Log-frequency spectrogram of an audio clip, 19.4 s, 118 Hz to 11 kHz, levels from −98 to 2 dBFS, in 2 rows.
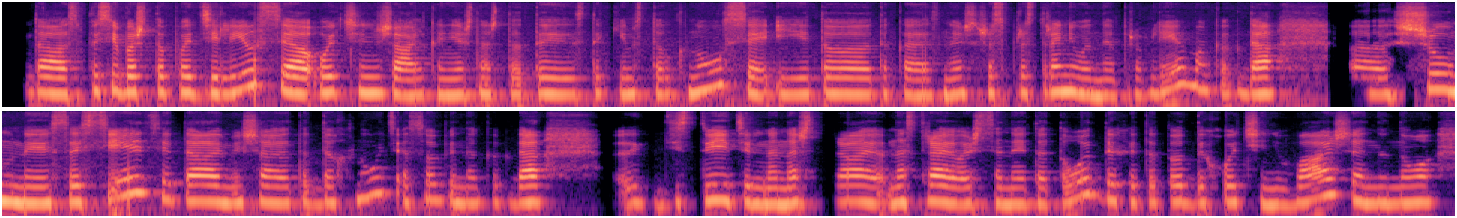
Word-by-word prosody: Да, 215 -1 +4
спасибо, 225 +2 +1
что 225 0 +3
поделился. 225 +2 +4
Очень 225 0 +1
жаль, 200 -2 +3
конечно, 200 0 -1
что 205 +1 -4
ты 205 -1 -1
с 200 - -8
таким 210 +1 -5
столкнулся, 215 +4 -2
и 205 +1 -3
это 210 -1 +1
такая, 205 -2 -3
знаешь, 205 +1 -3
распространённая 220 -3 0
проблема, 225 +8 -4
когда, 215 -2 +2 0.6
э, 205 0 -1
шумные 215 -1 +4
соседи, 235 +9 0
да, 225 -1 +6
мешают 210 0 -1
отдохнуть, 240 +10 -6
особенно 215 -1 -5
когда, 215 0 +2 0.5
э, 205 +2 -7
действительно 215 +1 -1
наштраи 210 +2 0
настраиваешься 210 -2 +1
на 200 - -1
этот 200 0 -7
отдых. 260 -3 -4
Этот 215 0 -8
отдых 210 -1 -5
очень 215 -3 -3
важен, 230 +1 +1
но, 215 +1 -1
215 Hz, 120 wpm, -23 LUFS, 205-225 Hz, 0.6 s, да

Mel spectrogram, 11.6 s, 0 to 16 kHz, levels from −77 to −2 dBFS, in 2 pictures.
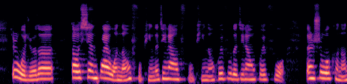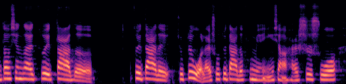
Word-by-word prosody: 就 - - -1
是 - - +4
我 230 -8 +6
觉 190 +1 0
得 235 +1 +4 0.3
到 280 -1 +6
现 275 0 +3
在 265 -2 +6
我 190 -5 +2
能 180 +7 +1
抚 245 -1 -11
平 185 -6 -8
的 195 - -2
尽 245 +3 0
量 230 -2 +2
抚 220 0 -14
平， 180 - -9
能 175 0 -4
恢 240 +5 -1
复 240 0 -5
的 215 -1 +2
尽 220 - -5
量 215 -1 -1
恢 210 -2 -4
复。 205 -5 -6 0.3
但 260 0 +4
是 265 +2 -5
我 245 0 +6
可 240 -3 -4
能 175 +1 -3
到 245 +2 +2
现 245 0 -1
在 230 -2 +1
最 230 0 +1
大 220 -2 +1
的 175 - -2 0.6
最 255 -2 +2
大 235 -1 +1
的 195 -3 -1
就 225 - -3
对 245 +6 -2
我 250 - +4
来 145 +3 -2
说 225 +5 -5
最 235 +1 -2
大 225 -2 0
的 190 -1 -2
负 195 +2 -11
面 200 -4 -2
影 170 - -5
响 - - -4
还 175 -1 -6
是 215 +4 -4
说 200 -1 0
220 Hz, 280 characters per minute, -20 LUFS, 195-245 Hz, 0.6 s, 我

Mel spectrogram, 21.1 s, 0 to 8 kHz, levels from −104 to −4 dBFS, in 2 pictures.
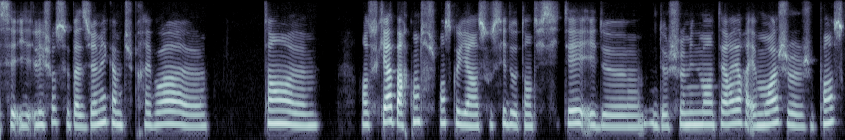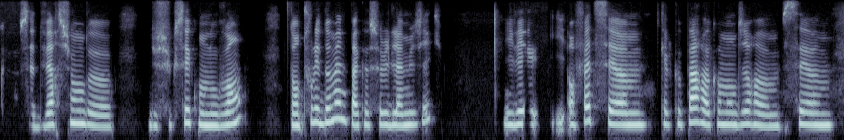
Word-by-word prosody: C'est 215 - 0
i 205 -1 -5
les 225 0 +1
choses 270 +3 -3
se - - -1
passent 205 -3 -1
jamais 240 +5 +1
comme 240 -4 0
tu 220 - -10
prévois, 230 +1 +1
heu, 205 0 -3 0.7
tant, 250 -1 +5
hem 215 -1 -1 0.5
en 225 - +1
tout - - -6
cas 280 +1 +9
par 225 -3 +6
contre, 280 -1 -2
je - - -7
pense 255 +1 -2
qu'il 240 -3 -1
y 220 - +2
a 210 - +3
un 205 - 0
souci 230 +3 -2
d'authenticité 225 +2 -1
et 215 - -1
de 195 -1 -3 0.2
de 205 -2 -3
cheminement 225 +1 +1
intérieur 230 +2 +1
et 205 - 0
moi, 225 +4 +4
je 220 -6 -2
je 205 - -8
pense 270 +3 +2
que - - -23 0.2
cette 200 - -6
version 245 +3 +1
de 200 -3 -2 0.5
du 215 - -6
succès 225 +5 -2
qu'on 230 -5 -2
nous 210 0 +3
vend- 235 - +2 0.6
dans 215 -1 +3
tous 275 - -7
les 275 - +3
domaines, 300 +5 +2
pas 215 -4 +3
que 225 0 -4
celui 225 0 -2
de 220 - 0
la 210 -1 +3
musique- 245 +9 -3 0.8
Il 225 0 -1
est 240 - +4 0.4
i 260 - -7
en 230 - 0
fait, 285 +6 +1
c'est, 265 -4 0
hem, 220 -1 +3 0.2
quelque 230 +1 -7
part, 270 +3 +4
heu, 230 - +3
comment 225 0 -1
dire? 230 +1 -1
Hem, 205 -2 -1
c'est, 230 +7 -3
hem 220 -1 +1
225 Hz, 200 wpm, -27 LUFS, 215-245 Hz, 0.8 s, cas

